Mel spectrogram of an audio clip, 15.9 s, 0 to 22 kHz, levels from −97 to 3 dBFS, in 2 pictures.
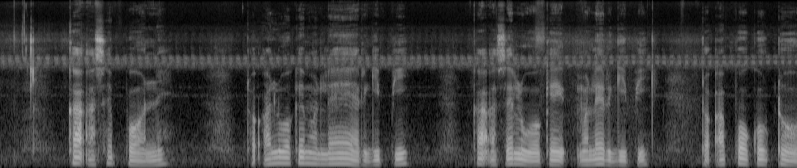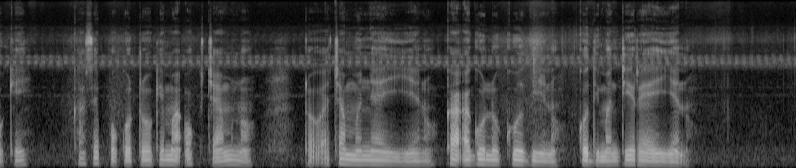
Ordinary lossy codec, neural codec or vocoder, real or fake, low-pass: none; none; real; none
